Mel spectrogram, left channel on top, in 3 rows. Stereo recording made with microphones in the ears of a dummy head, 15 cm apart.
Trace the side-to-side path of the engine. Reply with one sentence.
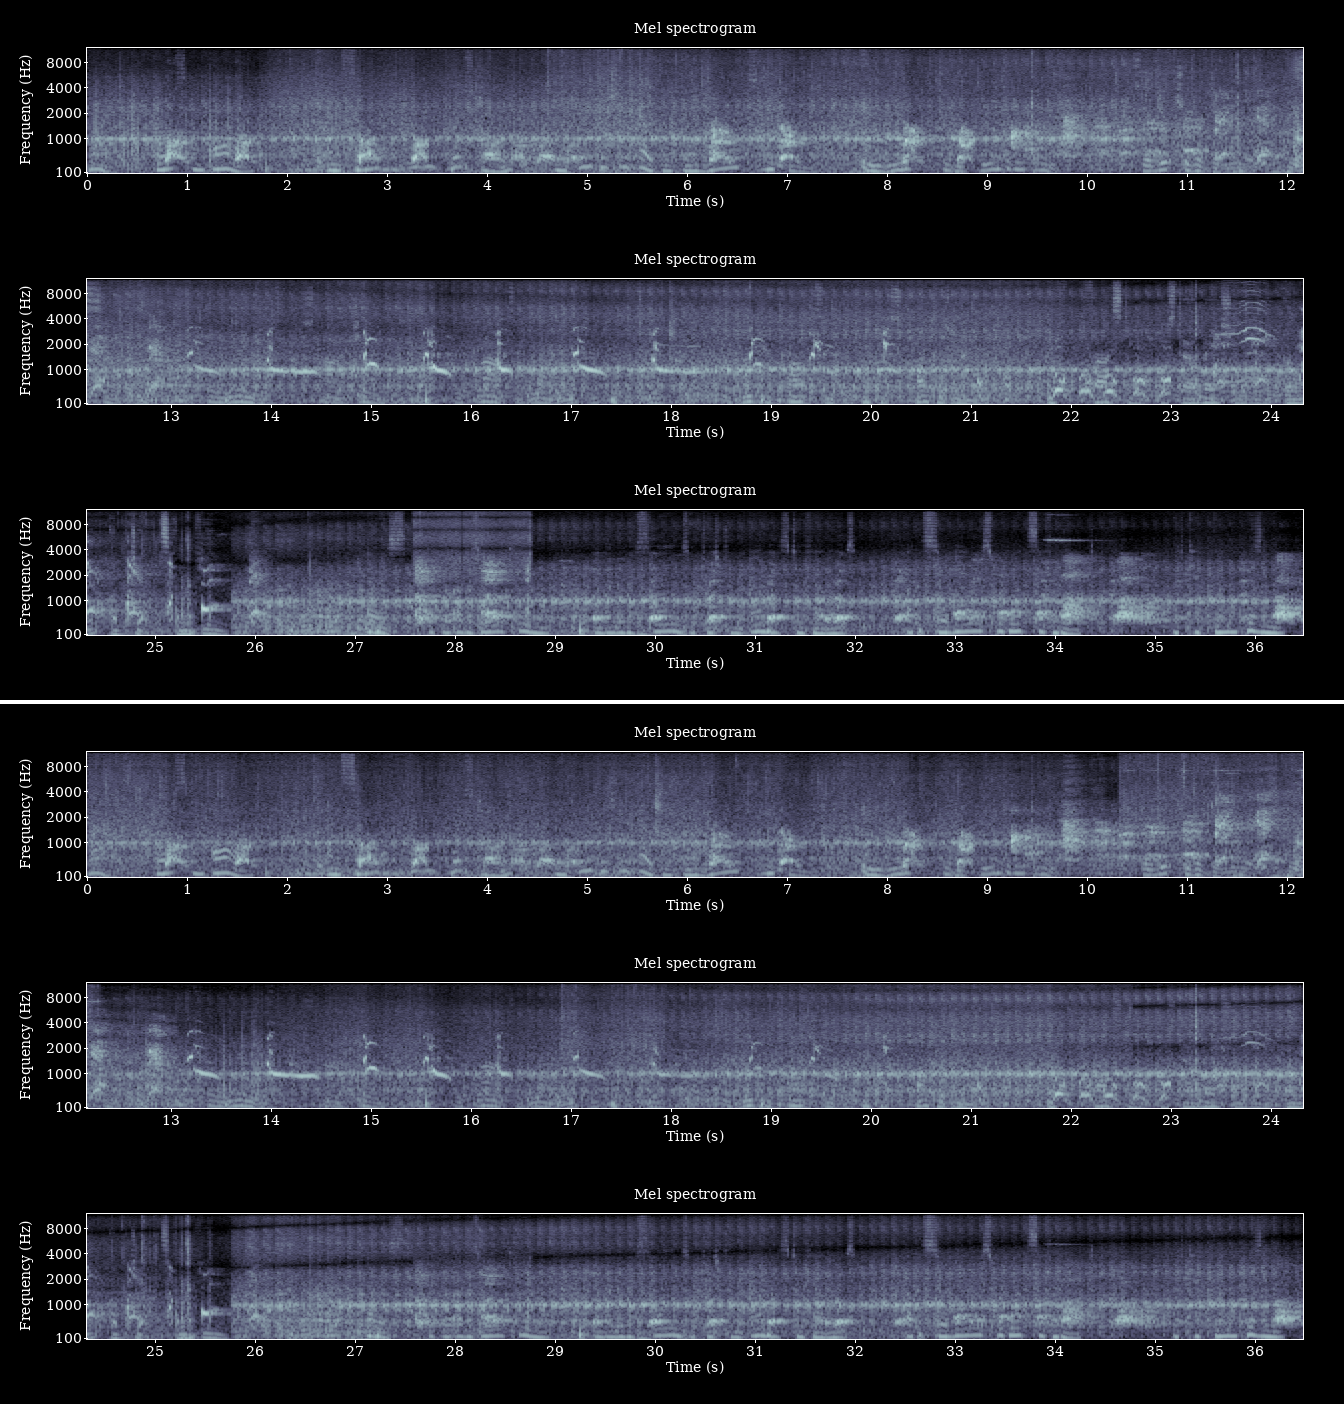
In this clip you hear the engine go from the left side to the right.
